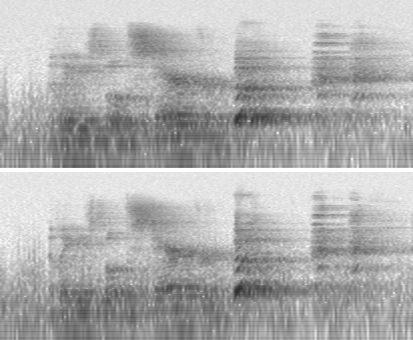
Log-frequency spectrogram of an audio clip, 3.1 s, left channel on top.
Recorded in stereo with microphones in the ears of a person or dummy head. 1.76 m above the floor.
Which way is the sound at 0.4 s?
35° right (ahead or behind).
